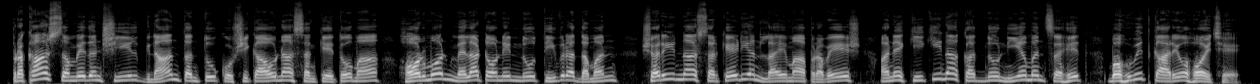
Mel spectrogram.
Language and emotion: Gujarati, neutral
